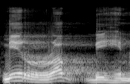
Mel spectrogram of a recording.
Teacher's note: yang mu ya adalah idgham bilagunnah ini Nun bertemu dengan Raid idgham bilagunnah bilagunnah itu tanpa berdengung ya jadi langsung tidak perlu dipanjangkan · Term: idgham bila guna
